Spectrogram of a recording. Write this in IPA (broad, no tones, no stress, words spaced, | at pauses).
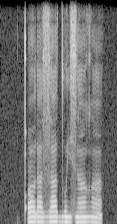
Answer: qʼoɾa zad̪oj zãʁã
